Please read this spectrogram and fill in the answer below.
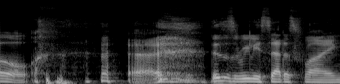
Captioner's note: laughing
